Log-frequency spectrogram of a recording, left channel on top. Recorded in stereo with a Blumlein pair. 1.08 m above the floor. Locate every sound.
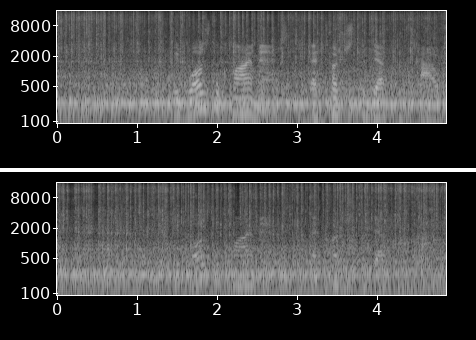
1.4 s a man speaking: 25° left, 0.8 m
